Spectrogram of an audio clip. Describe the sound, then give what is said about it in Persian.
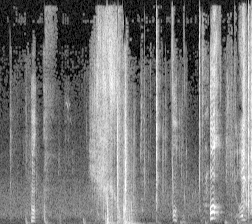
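A door is pushed shut with a dull thump, set among short bursts of voices talking. “درو ببن.”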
